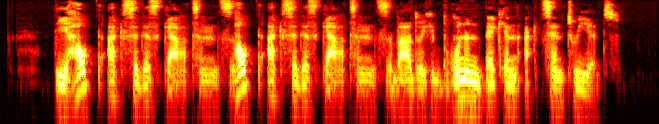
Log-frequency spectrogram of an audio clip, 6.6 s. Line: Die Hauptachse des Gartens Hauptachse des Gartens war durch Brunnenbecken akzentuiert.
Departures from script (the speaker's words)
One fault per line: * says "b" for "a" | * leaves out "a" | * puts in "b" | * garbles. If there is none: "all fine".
all fine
